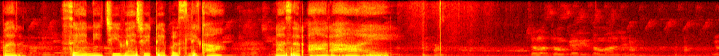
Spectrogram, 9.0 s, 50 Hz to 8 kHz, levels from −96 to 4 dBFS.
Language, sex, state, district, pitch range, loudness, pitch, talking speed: Hindi, female, Rajasthan, Jaipur, 190-200 Hz, -21 LUFS, 195 Hz, 60 wpm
